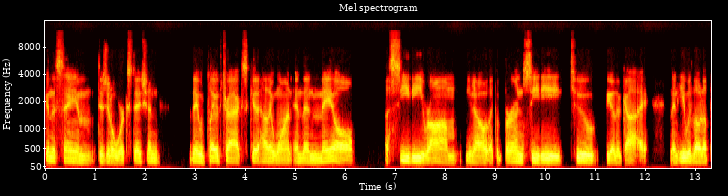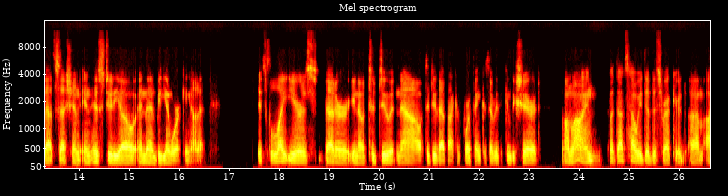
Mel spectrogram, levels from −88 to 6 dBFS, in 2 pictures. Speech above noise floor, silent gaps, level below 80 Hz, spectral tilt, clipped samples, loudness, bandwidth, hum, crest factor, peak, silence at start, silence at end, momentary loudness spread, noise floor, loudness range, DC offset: 59 dB; none; -60 dBFS; -5 dB/octave; under 0.1%; -15 LUFS; 12 kHz; none; 14 dB; 0 dBFS; 0 s; 0 s; 8 LU; -73 dBFS; 3 LU; under 0.1%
